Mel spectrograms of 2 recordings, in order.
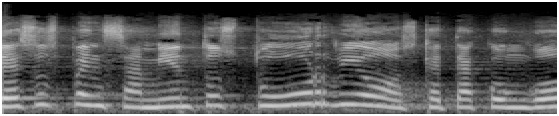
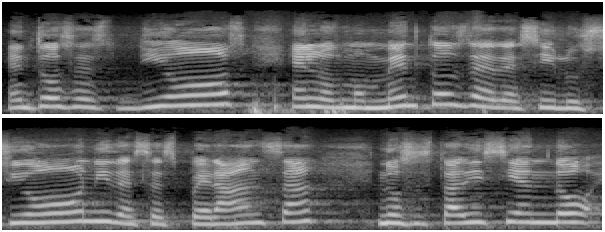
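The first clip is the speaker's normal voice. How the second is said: usual speaking voice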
